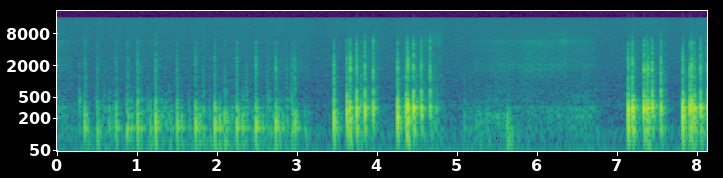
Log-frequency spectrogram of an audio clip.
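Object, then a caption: Cardboard gift box. Fingertips gently tap the lid of a large glossy orange cardboard gift box. The short, dull, hollow taps fall in a steady light patter for about three seconds, then come in quick clustered bursts. A quiet pause near the middle precedes two final bursts, and each tap dies away at once with no ring.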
